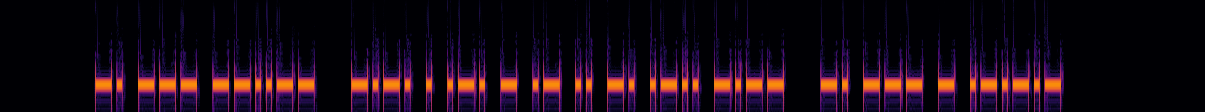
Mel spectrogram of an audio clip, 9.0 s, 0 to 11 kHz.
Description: Morse code, heard as a keyed tone, about 30 wpm, 700 Hz. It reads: NO, CERTAINLY NOT.
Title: Sentences from Top 900 Words 30wpm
